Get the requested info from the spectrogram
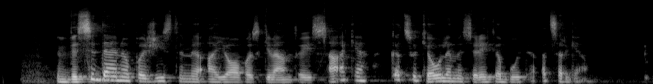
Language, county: Lithuanian, Vilnius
